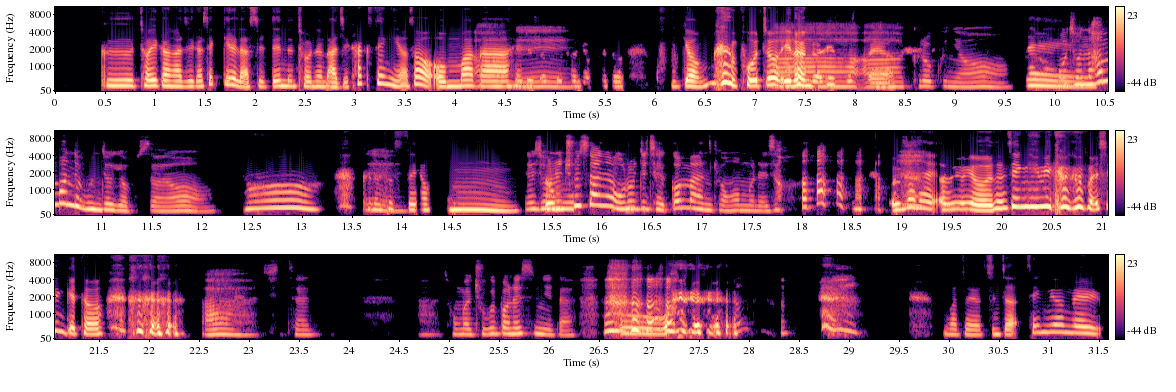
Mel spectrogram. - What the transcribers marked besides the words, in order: static; distorted speech; laughing while speaking: "구경 보조 이런 걸"; laugh; laughing while speaking: "선생님이 경험하신 게 더"; laugh; laugh
- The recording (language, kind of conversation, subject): Korean, unstructured, 어떤 순간에 삶의 소중함을 느끼시나요?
